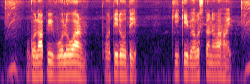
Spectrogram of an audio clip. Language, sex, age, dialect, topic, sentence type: Bengali, male, 18-24, Jharkhandi, agriculture, question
